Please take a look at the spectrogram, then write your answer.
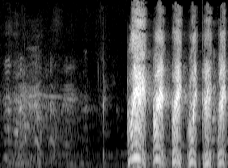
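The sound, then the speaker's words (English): People asked to quack imitate duck quacks, a rapid burst of about six loud, nasal quacks in a row, preceded by a softer, murmuring vocal sound. “Okay, so let's have some quacking over here. Can you do a quack for me?”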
